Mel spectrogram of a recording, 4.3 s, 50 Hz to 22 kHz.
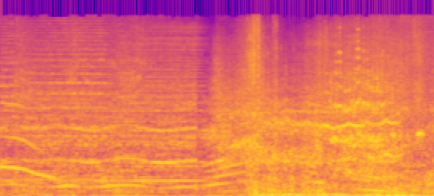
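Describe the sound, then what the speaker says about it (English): A 2021 BMW M4 with manual transmission skids loudly, its tires squealing over a running engine, the noise swelling and growing rougher partway through. "The new BMW M4 with manual transmission."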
